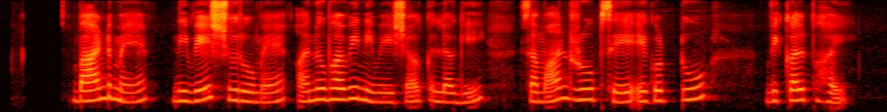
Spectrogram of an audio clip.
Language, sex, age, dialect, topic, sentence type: Magahi, female, 18-24, Southern, banking, statement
